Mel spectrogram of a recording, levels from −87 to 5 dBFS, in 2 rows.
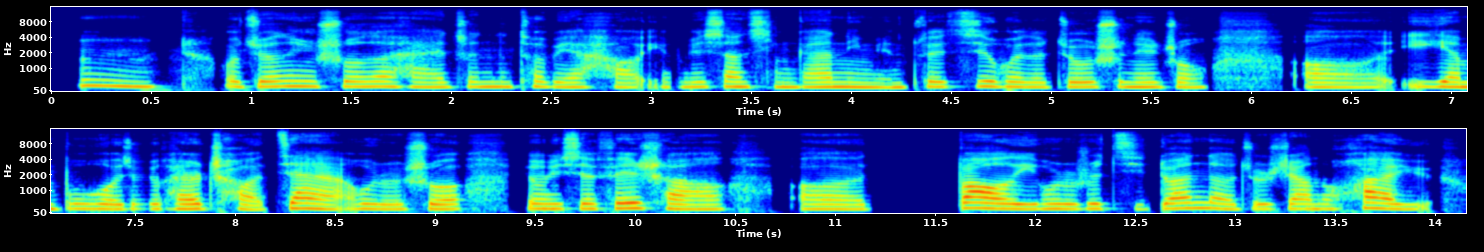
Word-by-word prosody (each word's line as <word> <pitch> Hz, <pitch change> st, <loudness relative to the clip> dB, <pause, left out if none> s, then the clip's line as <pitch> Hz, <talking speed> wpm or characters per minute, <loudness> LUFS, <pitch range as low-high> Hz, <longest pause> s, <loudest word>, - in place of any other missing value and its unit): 嗯， 235 Hz, -5 st, -1 dB, 0.3 s
我 220 Hz, -, -2 dB
觉 215 Hz, +1 st, -1 dB
得 220 Hz, +1 st, +1 dB
你 225 Hz, -1 st, +1 dB
说 215 Hz, 0 st, -2 dB
得 215 Hz, 0 st, 0 dB
还 200 Hz, -2 st, -3 dB
真 205 Hz, +2 st, -4 dB
的 205 Hz, -, -1 dB
特 215 Hz, +1 st, -4 dB
别 195 Hz, -1 st, -3 dB
好， 190 Hz, -1 st, -6 dB
因 -, -, -11 dB
为 200 Hz, 0 st, -4 dB
像 205 Hz, 0 st, 0 dB
情 200 Hz, -1 st, -4 dB
感 200 Hz, +1 st, +1 dB
里 200 Hz, -, +2 dB
面 185 Hz, -1 st, -1 dB
最 205 Hz, +2 st, -3 dB
忌 215 Hz, +2 st, -5 dB
讳 215 Hz, -1 st, +1 dB
的 195 Hz, 0 st, -3 dB
就 200 Hz, +1 st, -1 dB
是 200 Hz, +1 st, -2 dB
那 195 Hz, 0 st, +1 dB
种， 190 Hz, -1 st, -4 dB, 0.5 s
呃 190 Hz, -1 st, -3 dB
一 210 Hz, -, -7 dB
言 205 Hz, -2 st, +3 dB
不 210 Hz, 0 st, -3 dB
合 200 Hz, -1 st, +2 dB
就 200 Hz, +1 st, -8 dB
比 -, -, -19 dB
如 -, -, -9 dB
开 200 Hz, 0 st, +3 dB
始 205 Hz, -, +5 dB
吵 195 Hz, -2 st, -1 dB
架 225 Hz, +5 st, +3 dB
啊， -, -, -3 dB
或 205 Hz, -1 st, 0 dB
者 195 Hz, 0 st, -1 dB
说， 195 Hz, 0 st, +1 dB, 0.3 s
用 210 Hz, -1 st, +1 dB
一 -, -, +1 dB
些 210 Hz, 0 st, 0 dB
非 225 Hz, +2 st, +5 dB
常 195 Hz, -4 st, +1 dB, 0.4 s
呃， 195 Hz, -1 st, -1 dB, 0.4 s
暴 235 Hz, -2 st, +9 dB
力 200 Hz, -1 st, +2 dB
或 205 Hz, +1 st, +1 dB
者 205 Hz, -, +2 dB
是 210 Hz, +1 st, 0 dB
极 200 Hz, -2 st, -12 dB
端 220 Hz, +4 st, +2 dB
的 220 Hz, -4 st, +1 dB
就 195 Hz, +1 st, -4 dB
是 200 Hz, -, -8 dB
这 210 Hz, -, 0 dB
样 205 Hz, 0 st, +2 dB
的 200 Hz, -, -3 dB
话 225 Hz, +2 st, +4 dB
语， 195 Hz, -1 st, -4 dB
205 Hz, 275 characters per minute, -22 LUFS, 195-215 Hz, 0.5 s, 暴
